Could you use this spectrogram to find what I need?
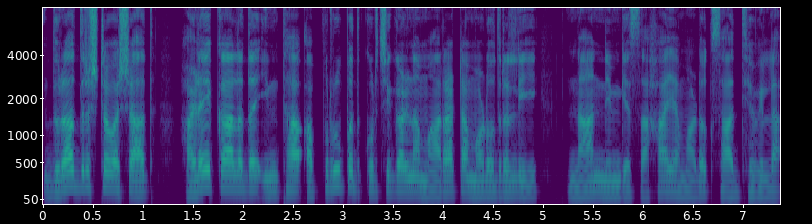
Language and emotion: Kannada, sad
